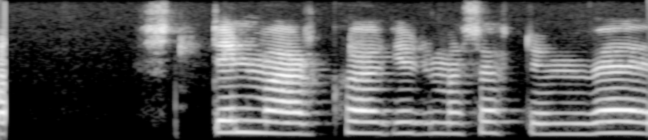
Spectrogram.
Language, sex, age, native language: Icelandic, male, 11, Icelandic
